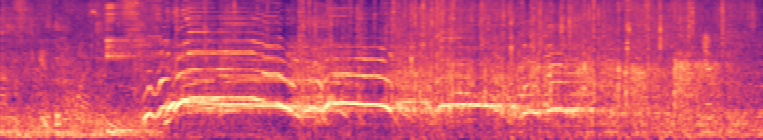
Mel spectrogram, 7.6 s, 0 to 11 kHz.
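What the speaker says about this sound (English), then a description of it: "I'm going to have a big applause" A crowd at a 1999 high school graduation applauds and cheers loudly, with whoops and shouts over continuous clapping. Voices carry through the noise.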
